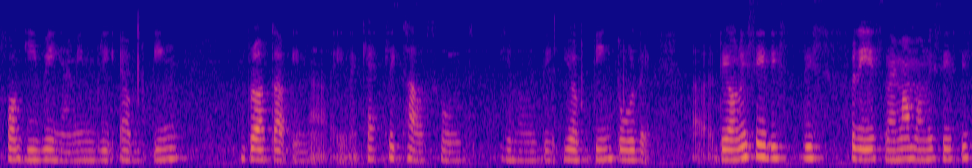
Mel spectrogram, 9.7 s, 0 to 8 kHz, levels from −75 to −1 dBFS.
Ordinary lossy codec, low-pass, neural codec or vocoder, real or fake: none; none; none; real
